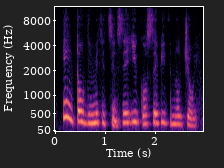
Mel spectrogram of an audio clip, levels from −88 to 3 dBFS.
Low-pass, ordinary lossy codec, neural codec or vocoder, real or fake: 10.8 kHz; Opus, 16 kbps; codec, 16 kHz in and 24 kHz out, 0.4 kbps, LongCat-Audio-Codec, fine tuned four codebook decoder; fake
